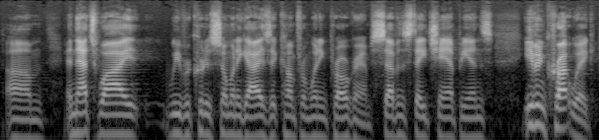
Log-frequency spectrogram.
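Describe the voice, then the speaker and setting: A middle-aged man speaks as a basketball head coach at a press conference. He talks earnestly into a table microphone, circling back on his words with fillers and restarts. His voice sits at an ordinary middle pitch. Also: moderate pace, a bit bright, clean tone.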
